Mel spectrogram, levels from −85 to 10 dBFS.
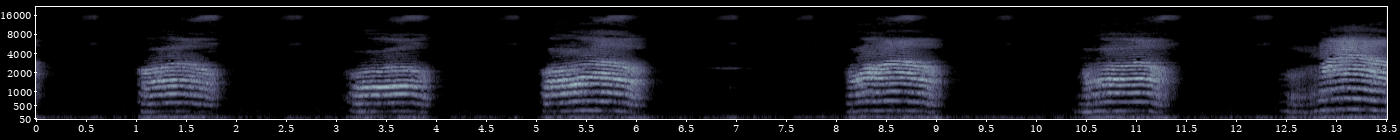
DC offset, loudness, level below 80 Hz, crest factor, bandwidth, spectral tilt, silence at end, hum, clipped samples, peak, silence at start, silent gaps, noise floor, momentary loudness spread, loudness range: under 0.1%; -25 LUFS; -60 dBFS; 18 dB; 16 kHz; 0.5 dB/octave; 0 s; none; under 0.1%; -12 dBFS; 0 s; none; -75 dBFS; 15 LU; 5 LU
